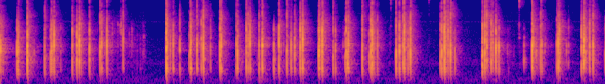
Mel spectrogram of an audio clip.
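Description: A small clear plastic box filled with colored push pins is tapped rapidly and aggressively with fingernails. About thirty sharp, bright, clicky taps come in quick bursts with almost no low end, each dying away at once, with a brief silent gap near the middle.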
